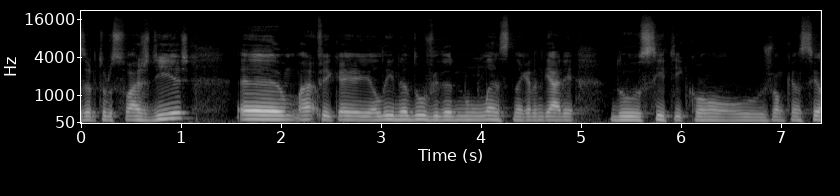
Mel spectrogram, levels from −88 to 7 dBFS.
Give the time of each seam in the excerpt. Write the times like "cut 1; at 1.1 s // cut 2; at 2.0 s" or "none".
cut 1; at 2.4 s

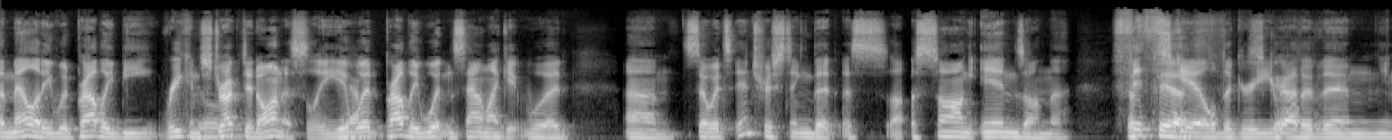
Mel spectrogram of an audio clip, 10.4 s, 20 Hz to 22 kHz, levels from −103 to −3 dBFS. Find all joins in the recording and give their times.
none

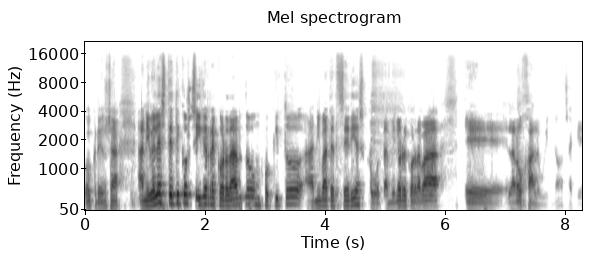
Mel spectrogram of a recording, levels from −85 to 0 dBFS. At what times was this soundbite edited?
none

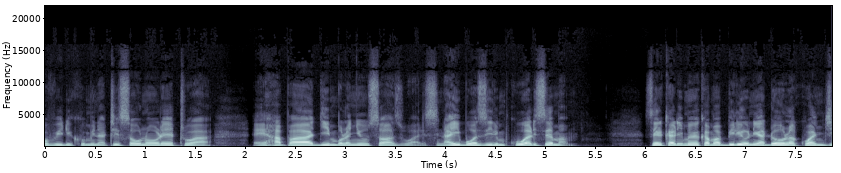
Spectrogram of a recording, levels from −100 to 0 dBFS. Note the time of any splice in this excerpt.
none

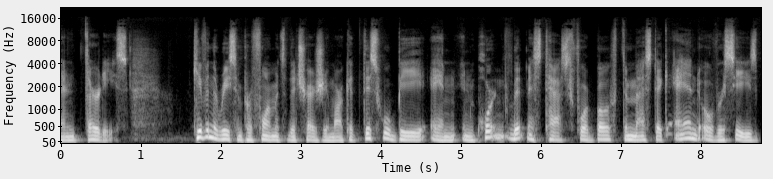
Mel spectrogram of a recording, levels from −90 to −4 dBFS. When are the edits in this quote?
none

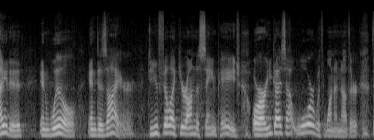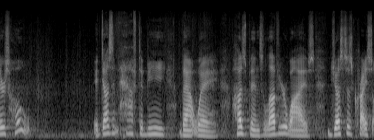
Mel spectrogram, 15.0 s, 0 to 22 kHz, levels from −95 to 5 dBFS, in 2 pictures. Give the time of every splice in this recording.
none

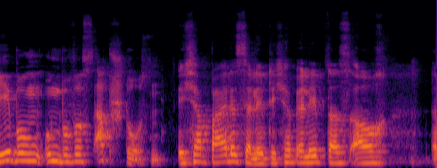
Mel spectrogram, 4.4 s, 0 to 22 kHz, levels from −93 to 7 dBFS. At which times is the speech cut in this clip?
cut 1; at 1.7 s // cut 2; at 3.3 s

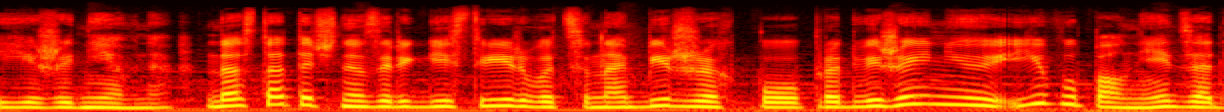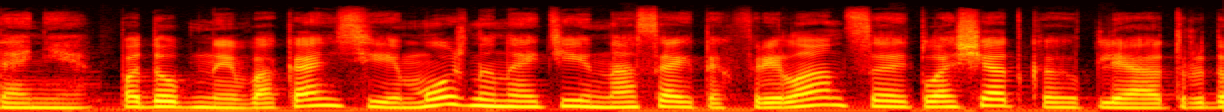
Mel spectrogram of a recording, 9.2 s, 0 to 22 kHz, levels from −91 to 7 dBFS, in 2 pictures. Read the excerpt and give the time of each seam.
cut 1; at 5.0 s // cut 2; at 8.0 s

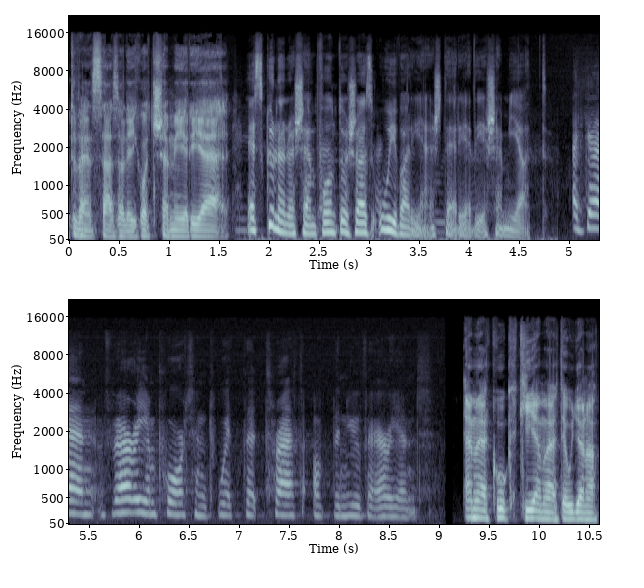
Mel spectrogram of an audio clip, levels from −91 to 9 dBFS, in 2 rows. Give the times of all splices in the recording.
cut 1; at 1.7 s

